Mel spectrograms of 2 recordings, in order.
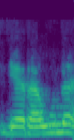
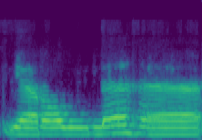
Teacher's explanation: را کے اوپر زبر ہے تو اس کو موٹا کریں گے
